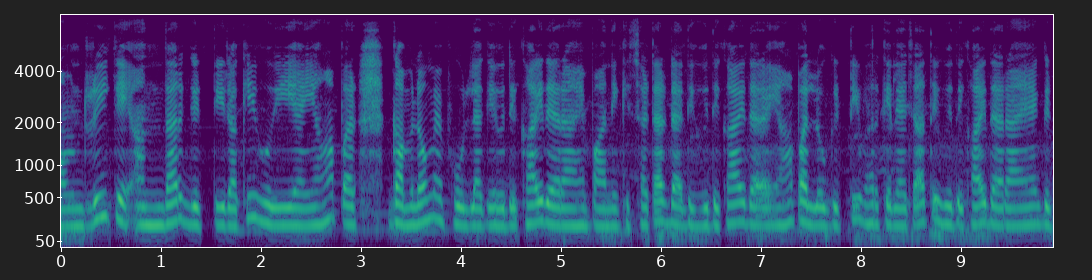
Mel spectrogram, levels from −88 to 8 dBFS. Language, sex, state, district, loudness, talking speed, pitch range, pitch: Hindi, female, Maharashtra, Aurangabad, -30 LUFS, 240 wpm, 185-210 Hz, 195 Hz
